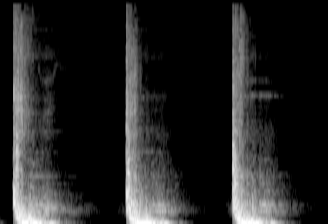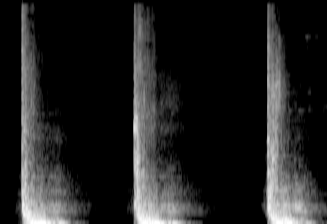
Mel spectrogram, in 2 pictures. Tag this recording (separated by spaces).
skill spell hit magical witch game-sound magic magician rpg wizard impact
